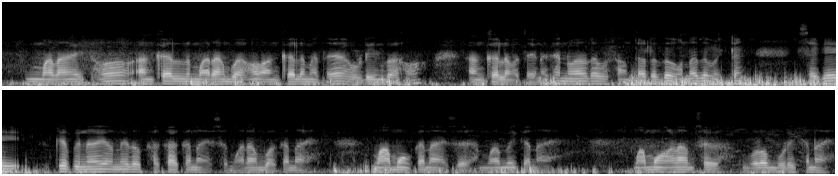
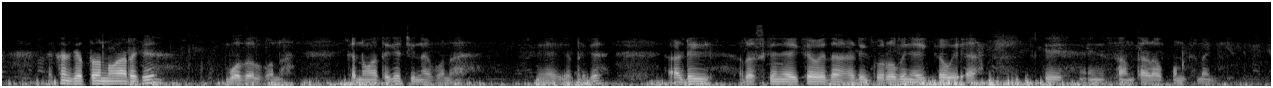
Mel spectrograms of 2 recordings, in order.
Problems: none marked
